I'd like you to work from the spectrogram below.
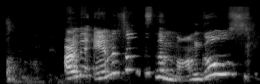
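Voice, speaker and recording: A woman chatting casually on a group podcast, dropping quick jokes. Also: very high-pitched, wildly swooping pitch, pushed and bright, slight background noise. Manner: joking, quick quips.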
